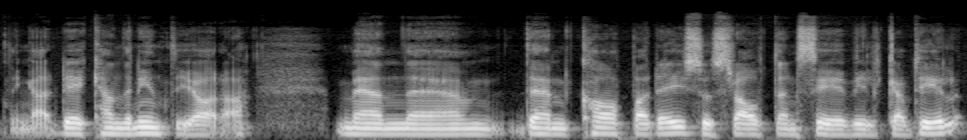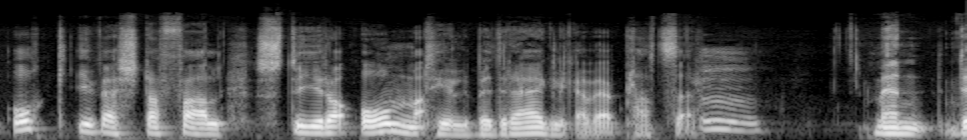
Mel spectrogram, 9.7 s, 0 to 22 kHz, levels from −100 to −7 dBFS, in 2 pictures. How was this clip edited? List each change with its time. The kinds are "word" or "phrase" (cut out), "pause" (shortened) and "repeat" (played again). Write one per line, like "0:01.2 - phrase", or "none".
0:04.0 - phrase
0:04.5 - phrase
0:06.1 - pause
0:06.9 - word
